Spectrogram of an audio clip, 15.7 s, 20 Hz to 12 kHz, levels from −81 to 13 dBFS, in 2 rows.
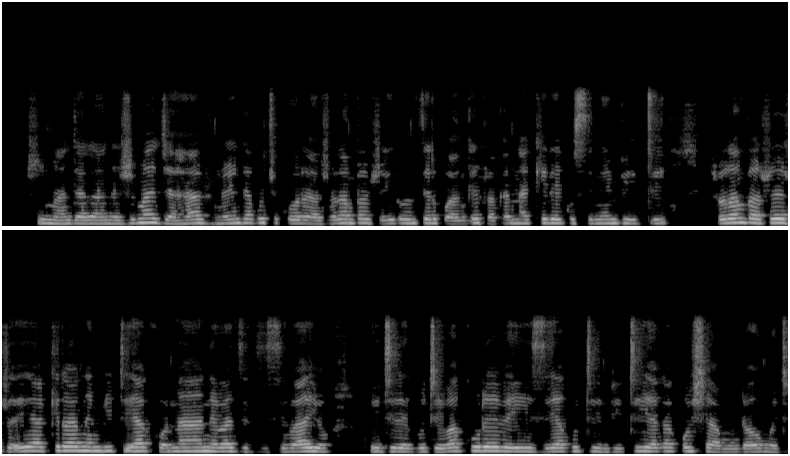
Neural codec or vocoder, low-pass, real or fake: none; 7.2 kHz; real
